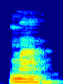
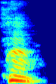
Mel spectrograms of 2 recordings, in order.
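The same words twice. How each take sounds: First: The pitch stays high and level throughout. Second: The pitch falls sharply from high to low. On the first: "secara konsisten dari awal hingga akhir kata" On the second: "Nada keempat itu nada jatuh"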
